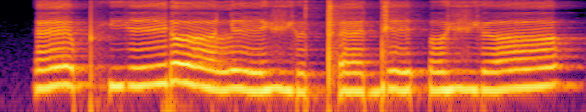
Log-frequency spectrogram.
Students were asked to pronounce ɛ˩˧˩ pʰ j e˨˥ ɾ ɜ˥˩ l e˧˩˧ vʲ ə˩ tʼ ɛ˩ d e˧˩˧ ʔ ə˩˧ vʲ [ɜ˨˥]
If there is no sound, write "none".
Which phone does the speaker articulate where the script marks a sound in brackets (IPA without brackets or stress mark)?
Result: ɜ˨˥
